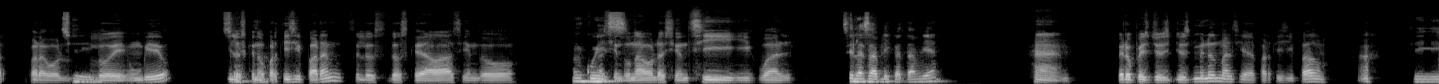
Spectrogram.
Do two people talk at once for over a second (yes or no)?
no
